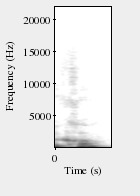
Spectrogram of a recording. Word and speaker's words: Cras: invention à son inventeur jean cras avec un ps qui ne se prononcent pas et comme c'est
